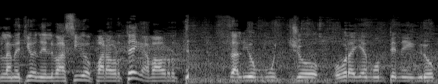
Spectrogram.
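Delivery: ordinary talk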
